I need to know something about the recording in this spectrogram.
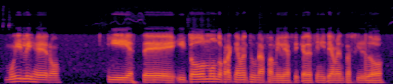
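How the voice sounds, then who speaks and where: A man's voice: on the low side, steady tone, a little fast, clear, resonant tone, no room sound. Puerto rican guy, casual podcast chat, lots of ums, kinda muffled dry sound. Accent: Puerto Rican Spanish. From Puerto Rico. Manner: hesitant, many fillers and restarts. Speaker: podcast co-host. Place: Buenos Aires, Argentina.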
